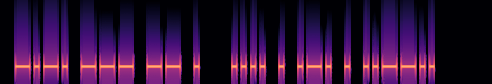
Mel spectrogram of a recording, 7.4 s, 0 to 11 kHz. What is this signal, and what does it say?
Morse code, heard as a keyed tone, about 17 wpm, 700 Hz. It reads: COME HERE?
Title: Sentences from Top 1000 Words - Review Part 4 - 17wpm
